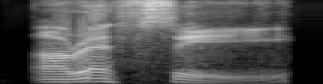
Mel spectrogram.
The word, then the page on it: RFC: British English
